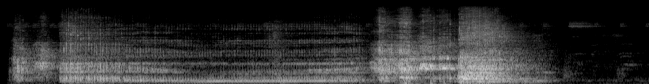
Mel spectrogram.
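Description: Lion roar sound effect: a long, drawn-out roar, then a louder second roar about four seconds in that fades away just before the end.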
